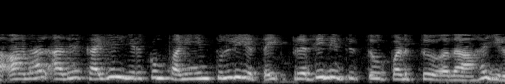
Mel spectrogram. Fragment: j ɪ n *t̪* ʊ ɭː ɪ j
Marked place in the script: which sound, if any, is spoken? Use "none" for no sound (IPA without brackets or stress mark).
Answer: t̪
